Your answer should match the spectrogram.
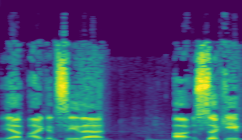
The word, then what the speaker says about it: Sookie: Sookie, pronounced like cookie, after Sookie Stackhouse from the show True Blood.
